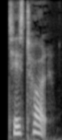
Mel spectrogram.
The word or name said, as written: testhold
